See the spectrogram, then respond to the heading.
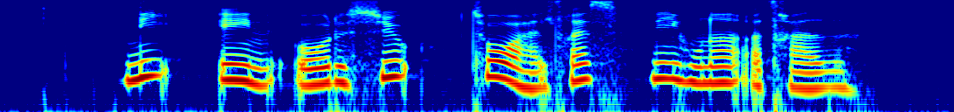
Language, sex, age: Danish, female, 22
